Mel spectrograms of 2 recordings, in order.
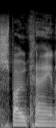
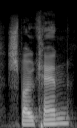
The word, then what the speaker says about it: Spokane: um that is said I know it's not Spokane I know the locals around that area spoken Washington so don't look you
